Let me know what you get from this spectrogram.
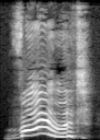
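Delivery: very high, loud scream; screaming mother. Acted. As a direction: shriek her daughter's name. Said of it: "screamed Missus Beauregard".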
